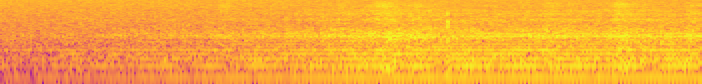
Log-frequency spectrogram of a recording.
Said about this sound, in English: That's my refrigerator making that loud ass noise.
